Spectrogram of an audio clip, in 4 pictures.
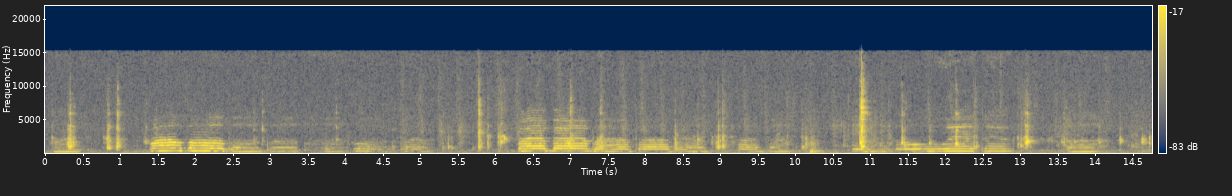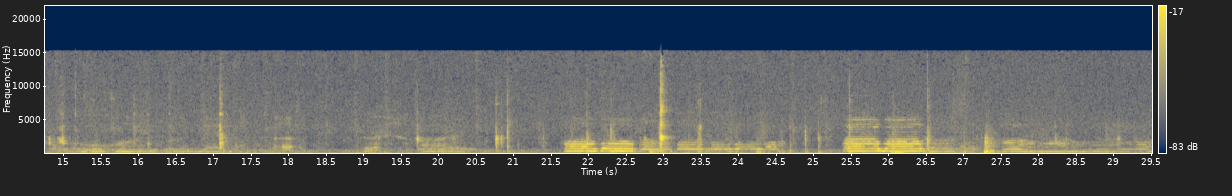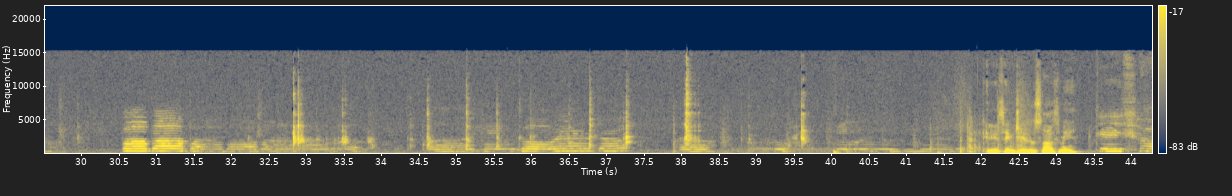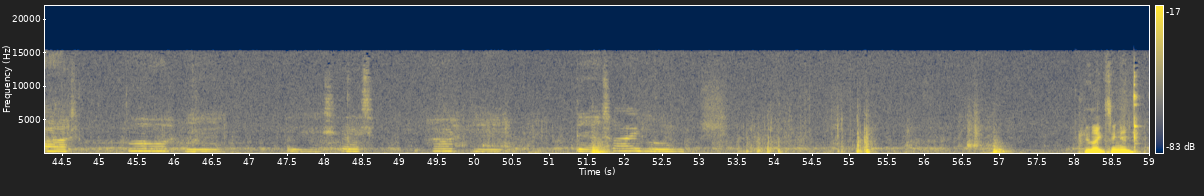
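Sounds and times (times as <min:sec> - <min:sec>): young child singing softly: 0:00.0 - 0:18.3, 0:18.9 - 0:21.0, 0:21.6 - 0:24.8, 0:25.4 - 0:29.9, 0:30.5 - 0:41.9, 0:43.5 - 0:53.5.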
